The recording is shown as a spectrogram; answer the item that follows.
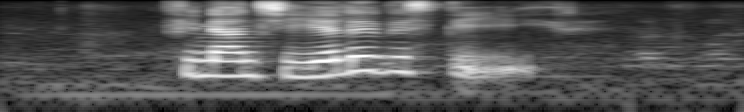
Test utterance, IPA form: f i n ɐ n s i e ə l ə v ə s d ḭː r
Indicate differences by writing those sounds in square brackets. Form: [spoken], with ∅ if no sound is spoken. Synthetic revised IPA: f i n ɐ n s i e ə l ə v ə s [t] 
